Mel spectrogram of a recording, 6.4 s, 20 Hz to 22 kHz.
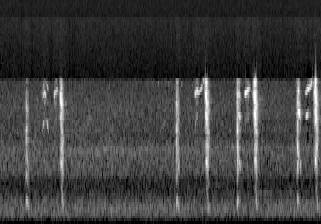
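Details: A peregrine falcon at Illkirch-Graffenstaden, France, on a January 2023 morning utters short clusters of rasping notes mixed with high thin whistles, a pause of about two seconds between clusters, steady hum behind.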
